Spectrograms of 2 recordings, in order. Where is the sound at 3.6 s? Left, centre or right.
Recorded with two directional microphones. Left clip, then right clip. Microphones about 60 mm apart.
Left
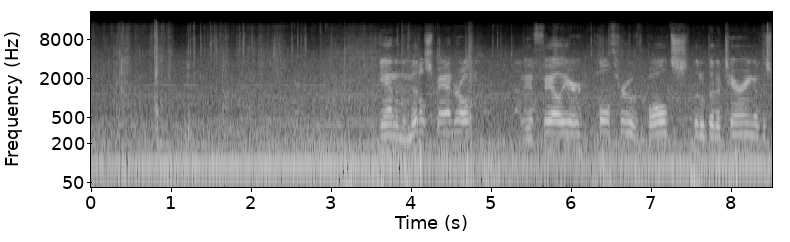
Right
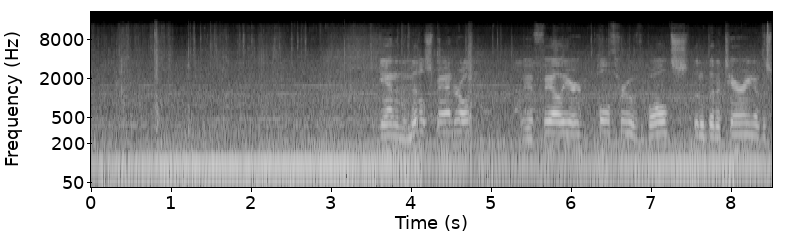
Centre.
